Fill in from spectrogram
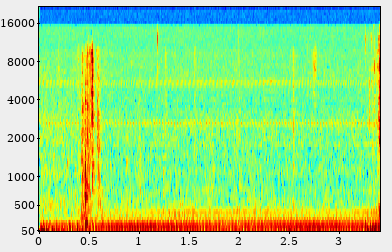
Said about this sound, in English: I don't know what it is with the cars. See, this is what confuses me. There's something going on outside with cars. I don't know who it is, if it's the grandmother, if it is what she's doing. But it sounds like there's two cars that are being moved.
